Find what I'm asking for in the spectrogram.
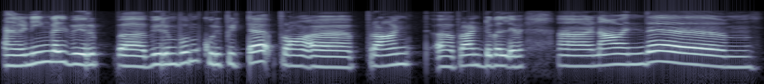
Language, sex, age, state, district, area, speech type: Tamil, female, 18-30, Tamil Nadu, Nilgiris, urban, spontaneous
